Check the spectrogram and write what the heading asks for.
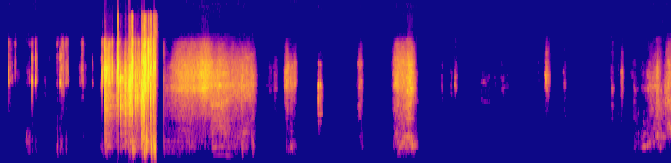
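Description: Scattered small clicks and knocks of handling, with a loud clatter about a second and a half in followed by roughly a second and a half of rustling noise, and another short rustle near the middle.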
